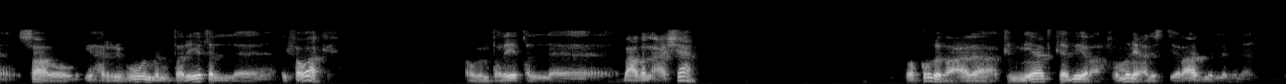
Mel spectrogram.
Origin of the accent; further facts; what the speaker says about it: Saudi Arabia; نحمد الله أن بلادنا المملكة العربية السعودية تمنع الخمر،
